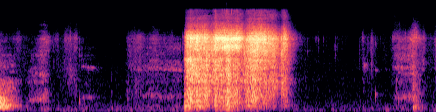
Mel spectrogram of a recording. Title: Sat in a steamy bathroom to try and loosen my stuffy nose. More sneezes & blows.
